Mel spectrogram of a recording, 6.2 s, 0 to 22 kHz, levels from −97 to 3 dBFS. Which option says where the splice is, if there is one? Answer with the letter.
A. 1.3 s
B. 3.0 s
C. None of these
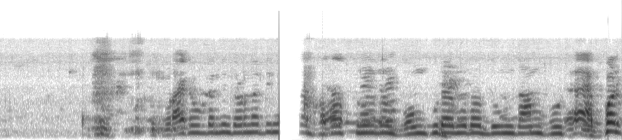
B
